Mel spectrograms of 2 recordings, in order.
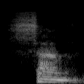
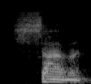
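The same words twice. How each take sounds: The two takes are said the same way.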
